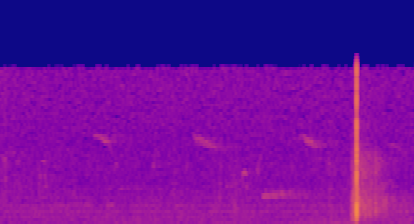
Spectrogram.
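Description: A golf wedge swing: a short swish of the club coming down, then a single sharp click as the clubface strikes the ball about three and a half seconds in.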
